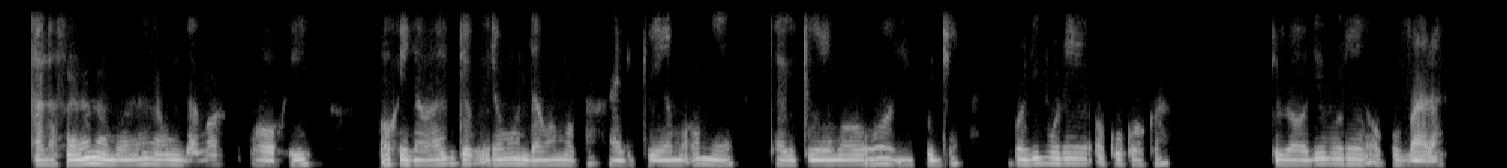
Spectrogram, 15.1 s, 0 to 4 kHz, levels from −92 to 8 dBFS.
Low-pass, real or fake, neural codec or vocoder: 3.6 kHz; fake; codec, 16 kHz, 4 kbps, X-Codec, HuBERT features, trained on general audio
